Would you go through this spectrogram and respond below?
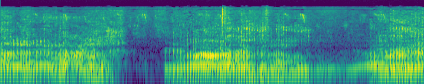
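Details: Roaring lion from Serengeti National Park: a rough growl, a silent gap around one and a half seconds, then a longer deep roar and a final rising snarl.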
